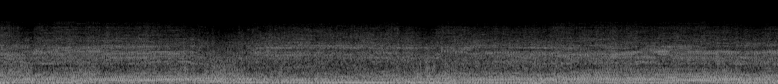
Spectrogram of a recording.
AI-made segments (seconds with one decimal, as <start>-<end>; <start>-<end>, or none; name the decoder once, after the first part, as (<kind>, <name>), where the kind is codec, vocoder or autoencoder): 0.0-1.0 (vocoder, BigVGAN v2)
